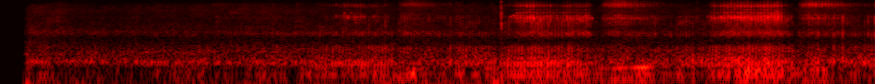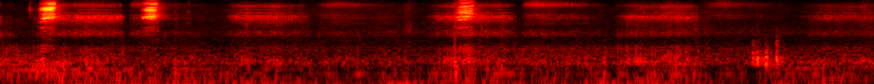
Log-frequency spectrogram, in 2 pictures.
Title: Loud snoring sound of a big persian himalayan cat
